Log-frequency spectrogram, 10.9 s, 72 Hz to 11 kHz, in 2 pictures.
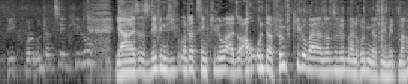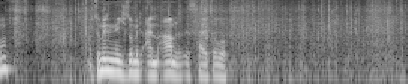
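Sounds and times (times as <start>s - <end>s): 
speech: 0.1s - 5.9s, 6.6s - 8.8s
wrapping paper crinkling and rustling as a present is unpacked: 3.3s - 10.8s.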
